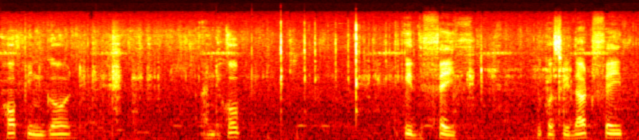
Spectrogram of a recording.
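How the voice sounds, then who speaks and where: A young man, a Jesuit novice, speaking earnestly and in measured fashion about his formation, with frequent fillers. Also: lowish voice, little pitch movement. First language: not English-speaking only; English speaker. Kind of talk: reflective interview testimony. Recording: clear insect and cricket noise behind.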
